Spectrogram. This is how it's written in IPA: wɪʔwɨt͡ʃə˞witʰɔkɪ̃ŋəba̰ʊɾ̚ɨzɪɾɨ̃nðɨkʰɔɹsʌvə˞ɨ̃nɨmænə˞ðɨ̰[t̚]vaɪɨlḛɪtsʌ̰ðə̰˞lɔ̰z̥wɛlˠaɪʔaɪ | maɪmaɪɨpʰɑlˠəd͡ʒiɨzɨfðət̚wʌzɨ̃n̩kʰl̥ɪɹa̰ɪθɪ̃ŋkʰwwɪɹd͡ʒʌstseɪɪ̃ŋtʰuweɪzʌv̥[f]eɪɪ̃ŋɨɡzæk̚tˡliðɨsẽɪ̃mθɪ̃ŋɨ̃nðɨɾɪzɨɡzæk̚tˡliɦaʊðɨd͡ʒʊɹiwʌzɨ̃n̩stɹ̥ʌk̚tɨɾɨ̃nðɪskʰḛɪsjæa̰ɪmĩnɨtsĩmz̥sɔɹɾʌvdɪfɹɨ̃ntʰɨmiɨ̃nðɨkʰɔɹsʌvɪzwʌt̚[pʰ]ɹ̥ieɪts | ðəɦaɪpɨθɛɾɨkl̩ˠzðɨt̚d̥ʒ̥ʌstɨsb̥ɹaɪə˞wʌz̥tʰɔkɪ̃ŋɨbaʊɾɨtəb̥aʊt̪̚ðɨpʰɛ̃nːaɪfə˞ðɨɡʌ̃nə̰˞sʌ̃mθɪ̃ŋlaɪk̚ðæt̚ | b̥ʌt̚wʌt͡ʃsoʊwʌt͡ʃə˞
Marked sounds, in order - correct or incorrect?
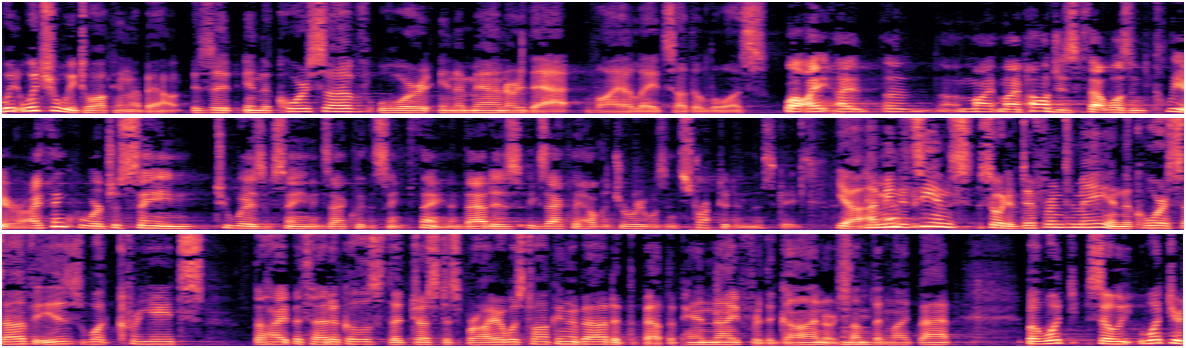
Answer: correct, incorrect: s, incorrect: kʰ

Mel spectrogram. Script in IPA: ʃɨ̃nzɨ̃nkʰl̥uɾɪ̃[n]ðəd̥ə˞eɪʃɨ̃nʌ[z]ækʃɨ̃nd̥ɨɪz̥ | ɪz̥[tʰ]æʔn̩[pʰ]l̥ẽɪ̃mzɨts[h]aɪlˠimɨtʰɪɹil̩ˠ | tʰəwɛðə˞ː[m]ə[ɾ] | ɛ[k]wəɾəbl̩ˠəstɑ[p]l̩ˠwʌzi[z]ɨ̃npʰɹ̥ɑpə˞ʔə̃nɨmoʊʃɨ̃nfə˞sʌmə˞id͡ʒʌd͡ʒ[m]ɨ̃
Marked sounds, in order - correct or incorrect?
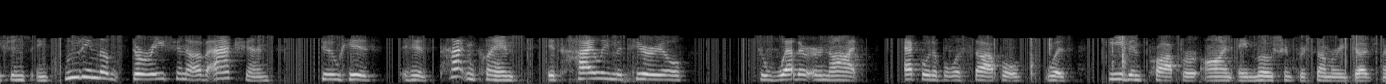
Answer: incorrect: ŋ, incorrect: v, incorrect: pʰ, incorrect: kʰ, correct, incorrect: n, correct, correct, correct, incorrect: v, correct

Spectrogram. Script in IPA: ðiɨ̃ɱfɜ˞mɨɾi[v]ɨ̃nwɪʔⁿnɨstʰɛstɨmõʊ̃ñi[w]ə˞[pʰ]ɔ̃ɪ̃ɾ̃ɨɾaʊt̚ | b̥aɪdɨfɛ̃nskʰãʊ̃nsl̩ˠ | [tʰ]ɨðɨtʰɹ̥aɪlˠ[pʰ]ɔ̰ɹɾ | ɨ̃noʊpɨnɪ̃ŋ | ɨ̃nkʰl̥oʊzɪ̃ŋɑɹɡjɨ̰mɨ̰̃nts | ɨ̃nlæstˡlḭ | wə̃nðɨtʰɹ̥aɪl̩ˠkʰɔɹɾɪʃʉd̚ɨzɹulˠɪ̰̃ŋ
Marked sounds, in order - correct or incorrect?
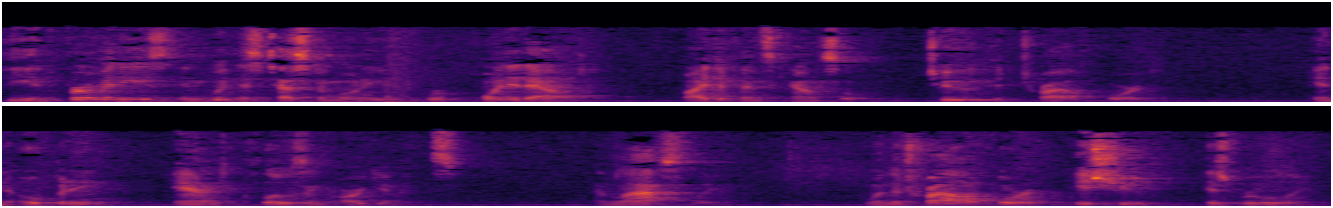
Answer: incorrect: z, correct, correct, correct, incorrect: kʰ

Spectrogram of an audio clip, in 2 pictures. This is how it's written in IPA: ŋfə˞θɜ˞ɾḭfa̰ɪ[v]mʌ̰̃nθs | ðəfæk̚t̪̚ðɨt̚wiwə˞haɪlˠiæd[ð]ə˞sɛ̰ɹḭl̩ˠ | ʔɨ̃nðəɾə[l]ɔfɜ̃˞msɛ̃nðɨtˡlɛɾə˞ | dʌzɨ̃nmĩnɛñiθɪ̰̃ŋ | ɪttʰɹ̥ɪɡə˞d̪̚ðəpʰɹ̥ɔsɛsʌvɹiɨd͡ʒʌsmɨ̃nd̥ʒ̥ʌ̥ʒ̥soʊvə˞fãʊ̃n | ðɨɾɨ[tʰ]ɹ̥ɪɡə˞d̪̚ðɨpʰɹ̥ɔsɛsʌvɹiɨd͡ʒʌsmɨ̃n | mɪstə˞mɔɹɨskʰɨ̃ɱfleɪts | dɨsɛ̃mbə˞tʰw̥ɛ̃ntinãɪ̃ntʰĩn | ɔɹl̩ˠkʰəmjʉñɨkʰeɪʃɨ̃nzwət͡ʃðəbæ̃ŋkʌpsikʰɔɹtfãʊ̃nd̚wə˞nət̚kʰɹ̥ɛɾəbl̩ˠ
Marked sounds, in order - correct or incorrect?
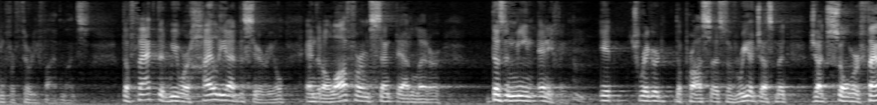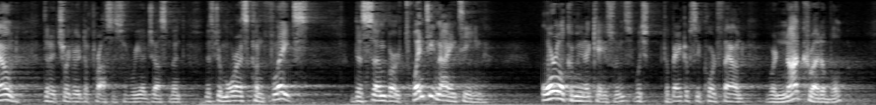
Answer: correct, incorrect: v, correct, correct

